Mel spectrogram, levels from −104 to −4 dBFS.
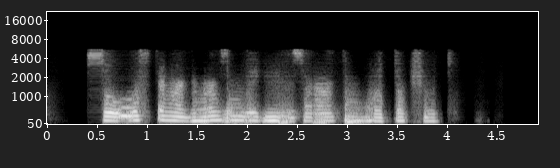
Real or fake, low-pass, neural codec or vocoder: fake; 5.4 kHz; codec, 44.1 kHz, 0.9 kbps, DAC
